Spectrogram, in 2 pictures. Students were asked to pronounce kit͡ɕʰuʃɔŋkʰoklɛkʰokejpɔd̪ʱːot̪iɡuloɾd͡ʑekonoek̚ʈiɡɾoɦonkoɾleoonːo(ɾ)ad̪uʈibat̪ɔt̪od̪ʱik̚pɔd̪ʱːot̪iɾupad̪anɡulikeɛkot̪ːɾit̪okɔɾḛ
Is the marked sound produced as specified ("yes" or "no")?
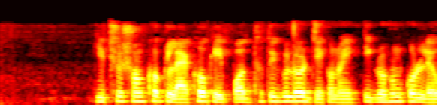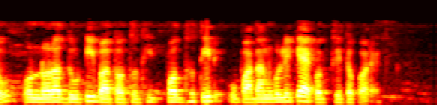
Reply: yes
